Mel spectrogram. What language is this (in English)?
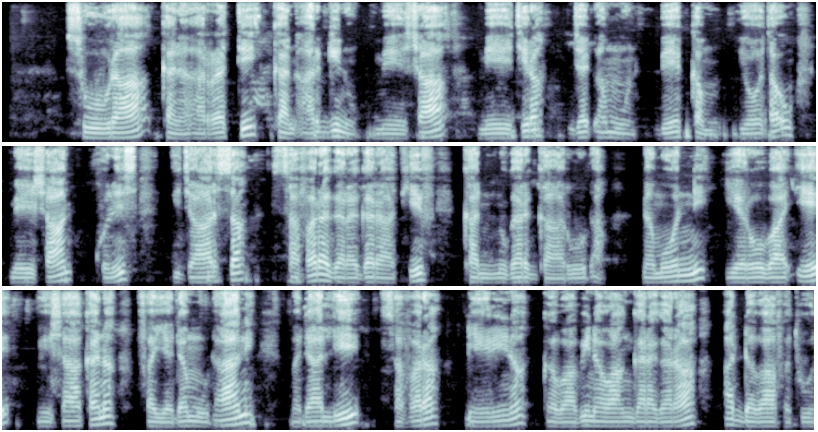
Oromo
